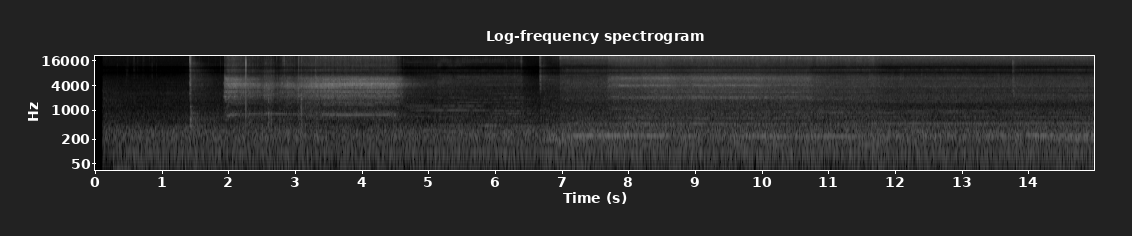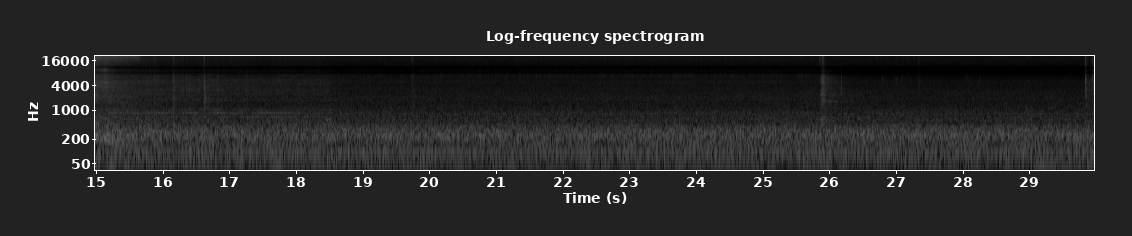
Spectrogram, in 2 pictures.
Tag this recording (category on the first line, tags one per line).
Sound effects > Other mechanisms, engines, machines
atmophere
field
recording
